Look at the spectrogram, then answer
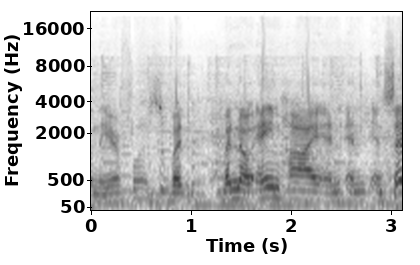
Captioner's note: laughs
